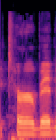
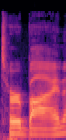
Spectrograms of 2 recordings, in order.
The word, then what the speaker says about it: turbine: And yes, I've been getting plenty of comments about the fact that I say turbine and not turbine, I actually say both.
